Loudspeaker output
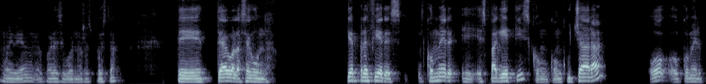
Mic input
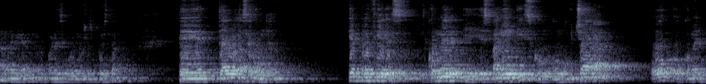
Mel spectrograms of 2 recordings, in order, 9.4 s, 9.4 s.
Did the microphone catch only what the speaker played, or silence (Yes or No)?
Yes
